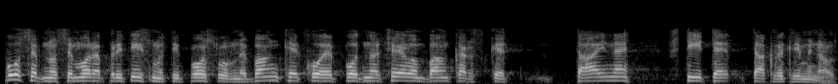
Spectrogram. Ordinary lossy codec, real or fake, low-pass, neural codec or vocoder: Opus, 32 kbps; fake; 5.4 kHz; codec, 16 kHz, 16 kbps, FreqCodec, smaller model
